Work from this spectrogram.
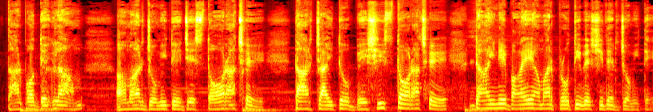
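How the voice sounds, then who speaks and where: With clear music in the background, a put-on character voice moves at a fairly slow pace. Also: man, medium pitch for a man. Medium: audio drama. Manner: secretive, low-voiced.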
